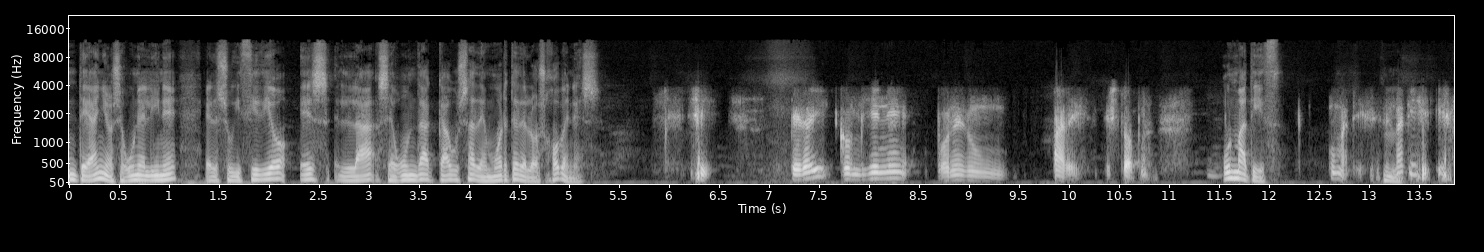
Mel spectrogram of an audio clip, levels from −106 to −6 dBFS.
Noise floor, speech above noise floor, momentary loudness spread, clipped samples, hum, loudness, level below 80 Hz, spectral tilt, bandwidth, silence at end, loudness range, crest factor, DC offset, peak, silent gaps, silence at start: -62 dBFS; 35 dB; 15 LU; under 0.1%; none; -28 LUFS; -52 dBFS; -6 dB/octave; 12.5 kHz; 0 s; 3 LU; 20 dB; under 0.1%; -8 dBFS; none; 0 s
